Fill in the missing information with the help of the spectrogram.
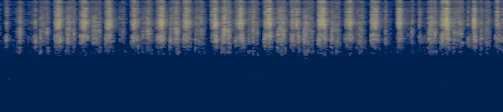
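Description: A wooden stylus rubs back and forth across a small black-coated scratch art paper card, filling in a chick shape. Quiet, bright, raspy scratching comes in short strokes at about three per second in a slightly uneven rhythm. The sound is mostly high-pitched with almost no low end.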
